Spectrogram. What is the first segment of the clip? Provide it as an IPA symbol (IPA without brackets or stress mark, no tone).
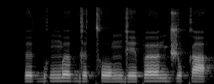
ɘ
